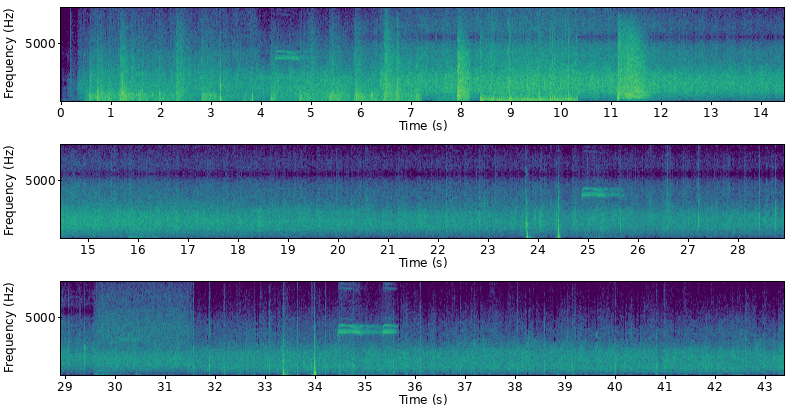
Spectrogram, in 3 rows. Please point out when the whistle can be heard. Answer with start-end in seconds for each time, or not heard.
3.1-5.0, 23.8-25.6, 33.3-35.6.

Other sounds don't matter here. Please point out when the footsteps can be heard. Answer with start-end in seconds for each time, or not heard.
not heard.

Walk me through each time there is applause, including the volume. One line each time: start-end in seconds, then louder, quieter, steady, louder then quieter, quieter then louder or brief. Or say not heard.
0.0-43.3 quieter.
